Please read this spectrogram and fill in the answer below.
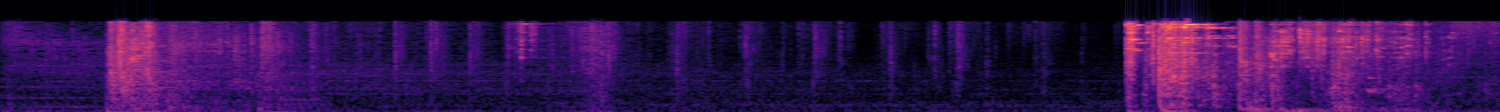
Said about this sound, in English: Use the Ritual Pens key to open the Ritual Pens door.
